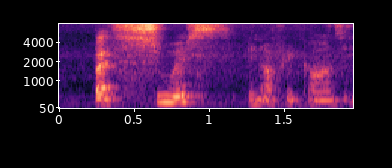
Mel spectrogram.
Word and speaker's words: soos: En toe, soos, jy weet. So remember, the soos is not soos. You don't pronounce that double O as a oo. You pronounce it as a oe.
